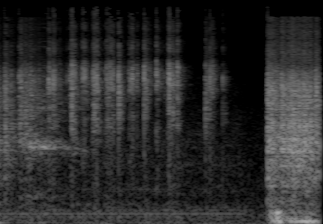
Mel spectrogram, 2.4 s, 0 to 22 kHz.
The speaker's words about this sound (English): Okay, in that case, I'll roll my 5 mooks after I get rid of some of these dice.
